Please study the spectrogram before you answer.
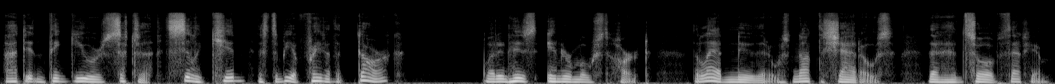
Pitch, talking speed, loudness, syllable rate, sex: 125 Hz, 200 wpm, -21 LUFS, 4.9 syllables/s, male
